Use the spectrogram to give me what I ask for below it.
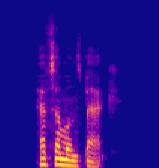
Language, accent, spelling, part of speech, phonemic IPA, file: English, Australia, have someone's back, verb, /hæv ˌsʌmwʌnz ˈbæk/, En-au-have someone's back.ogg
- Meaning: To be prepared and willing to support or defend someone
